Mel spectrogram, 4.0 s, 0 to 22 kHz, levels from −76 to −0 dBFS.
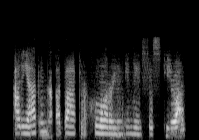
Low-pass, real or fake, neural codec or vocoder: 7.2 kHz; fake; codec, 44.1 kHz, 0.9 kbps, DAC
